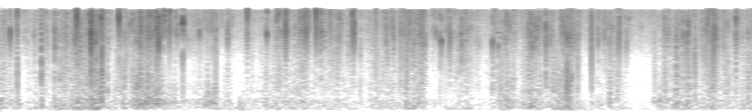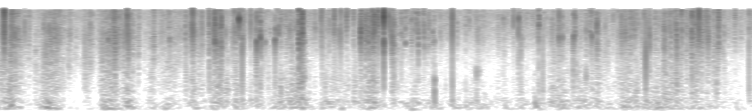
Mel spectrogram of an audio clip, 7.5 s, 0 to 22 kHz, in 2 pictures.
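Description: Fingertips rub inside the hollow ear canals of the soft silicone ears on both sides of a 3Dio binaural microphone with fast, scratchy movements. The result is a continuous dense, muffled rubbing and crackling, heavy in low rumble with bright scratchy flecks, swelling and dipping without pause.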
